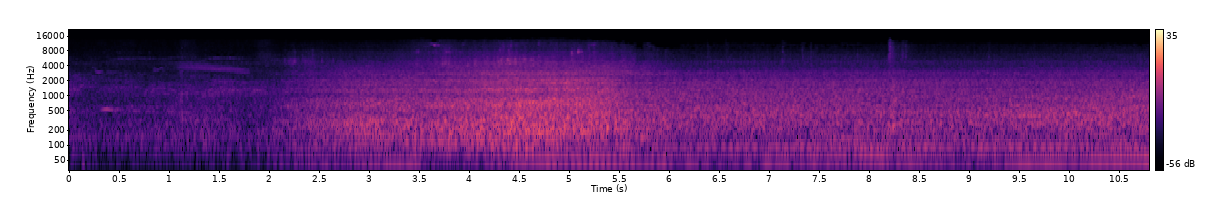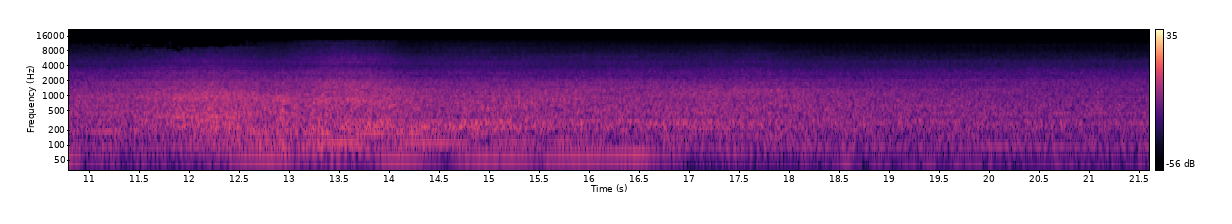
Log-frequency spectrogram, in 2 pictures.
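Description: Street traffic: motor vehicles passing, the rushing noise swelling loudest about four seconds in and again around twelve to fourteen seconds, with a low engine rumble in between.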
